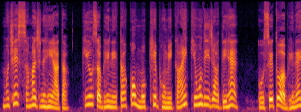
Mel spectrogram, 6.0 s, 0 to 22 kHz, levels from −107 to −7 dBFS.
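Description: After "नहीं आता कि उस", from 2.22 to 5.97 s, a call bitrate drop makes the speech rough and watery, which fits coarser coding at around 21 kbps instead of 64 kbps. The spectrogram looks grainier and smeared.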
